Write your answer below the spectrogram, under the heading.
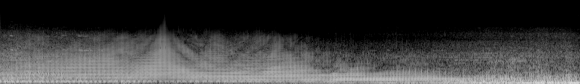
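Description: North American Harvard's Pratt & Whitney R-1340 Wasp radial engine and propeller running loud at high power as the aircraft passes. The engine note slowly drops in pitch, with a phasing sweep about one and a half seconds in as it passes closest, and a low rumble builds toward the end.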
